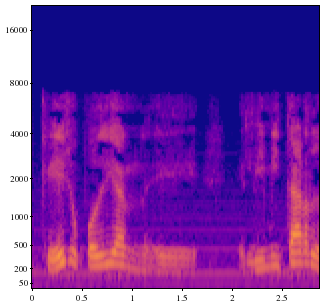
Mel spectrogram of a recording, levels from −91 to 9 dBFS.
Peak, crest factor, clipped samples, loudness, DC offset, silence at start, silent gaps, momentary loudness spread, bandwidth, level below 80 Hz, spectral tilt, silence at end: -8 dBFS; 20 dB; under 0.1%; -28 LUFS; under 0.1%; 0.1 s; none; 17 LU; 7.4 kHz; -60 dBFS; -3.5 dB/octave; 0 s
